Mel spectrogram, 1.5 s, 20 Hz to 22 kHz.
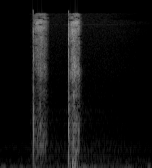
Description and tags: Pen on Paper 03
Pen on paper.
{"fr":"Raturer 03","desc":"Raturer au stylo à bille.","tags":"crayon stylo rature"}
paper, ball, scribbling, striking, pen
